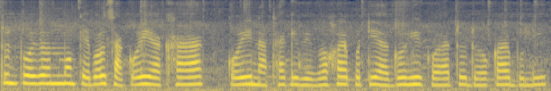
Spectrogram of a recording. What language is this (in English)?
Assamese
